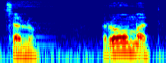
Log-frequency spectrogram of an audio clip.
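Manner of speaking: low, hushed comforting; gently calm someone who is crying, voice dropped low; soft, deep reassurance; soothing. Real, not acted. Son soothes his crying mother.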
